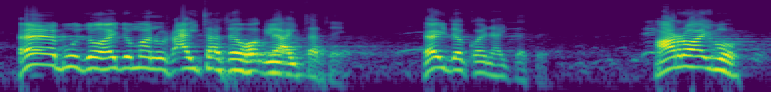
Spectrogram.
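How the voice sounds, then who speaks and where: Noticeable background noise runs under this man's high-pitched voice, whose pitch moves in an ordinary way. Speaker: Islamic preacher. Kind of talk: humorous sermon.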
